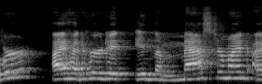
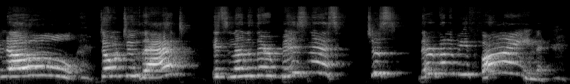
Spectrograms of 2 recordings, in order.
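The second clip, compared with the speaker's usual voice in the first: much higher, louder panicky "No"; alarmed high refusal; 8 semitones higher, 3 dB louder than usual. Retold or imitated. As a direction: imitate a flustered guy waving it off. Christopher refusing the video.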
